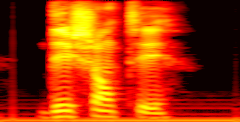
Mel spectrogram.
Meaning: 1. to change one's tone; (by extension) to become disillusioned 2. to descant
- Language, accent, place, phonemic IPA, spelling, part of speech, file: French, France, Lyon, /de.ʃɑ̃.te/, déchanter, verb, LL-Q150 (fra)-déchanter.wav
